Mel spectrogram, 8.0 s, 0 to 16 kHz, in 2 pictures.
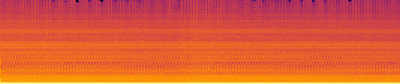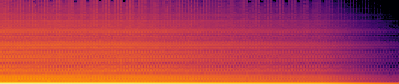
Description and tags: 13 C1 Sine, hand made
Some C1 32.7032Hz sine drawed in audacity with mouse hand free, with no correction of the irregularities. Looping, an envelope drawed manually as well, like for the original graphical "Pixel Art Obscur" principles, (except some slight eq filtering).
